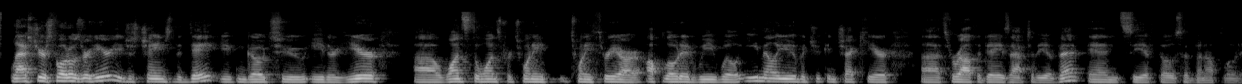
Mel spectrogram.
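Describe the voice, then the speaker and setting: Quiet background behind a man of medium pitch, with ordinary pitch variation and a fairly quick pace. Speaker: race director. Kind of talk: briefing with screen-share walkthrough. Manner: fast.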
